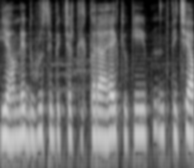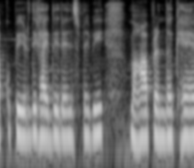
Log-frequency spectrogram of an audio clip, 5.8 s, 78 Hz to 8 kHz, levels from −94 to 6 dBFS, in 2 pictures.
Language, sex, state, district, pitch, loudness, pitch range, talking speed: Hindi, female, Chhattisgarh, Korba, 190 Hz, -19 LUFS, 185-195 Hz, 205 wpm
